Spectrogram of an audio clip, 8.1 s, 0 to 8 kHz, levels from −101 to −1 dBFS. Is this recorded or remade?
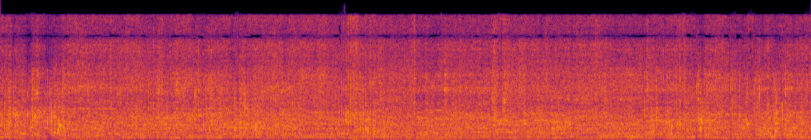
remade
